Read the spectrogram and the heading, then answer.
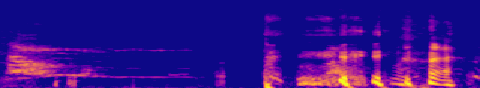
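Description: A dog lets out a long, high whine, falls quiet briefly, then bursts into a quick run of agitated yips and barks as somebody comes up to the door.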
